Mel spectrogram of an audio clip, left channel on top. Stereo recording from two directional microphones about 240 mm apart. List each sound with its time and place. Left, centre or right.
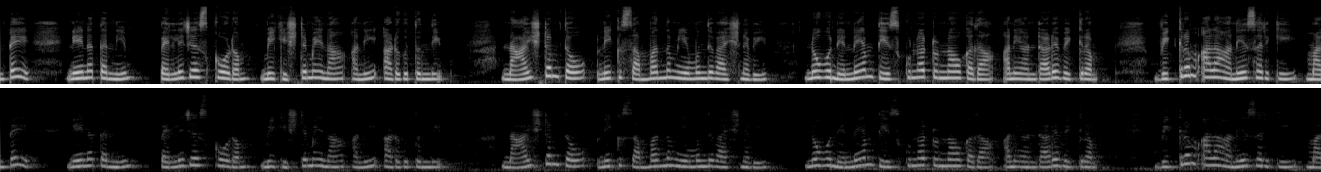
0.7 s a woman's voice: left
